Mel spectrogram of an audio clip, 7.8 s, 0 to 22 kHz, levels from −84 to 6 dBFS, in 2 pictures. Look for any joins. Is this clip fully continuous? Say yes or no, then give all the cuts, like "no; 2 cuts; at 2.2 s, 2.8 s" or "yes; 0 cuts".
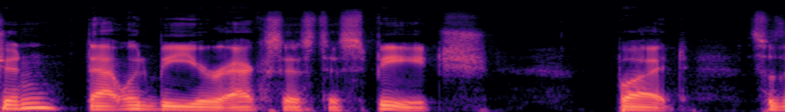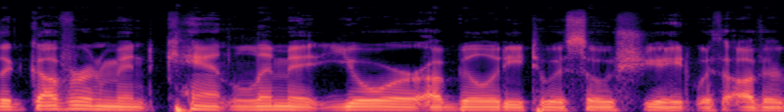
yes; 0 cuts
